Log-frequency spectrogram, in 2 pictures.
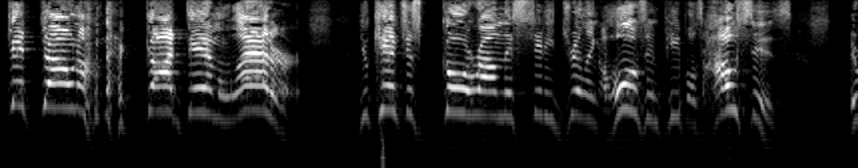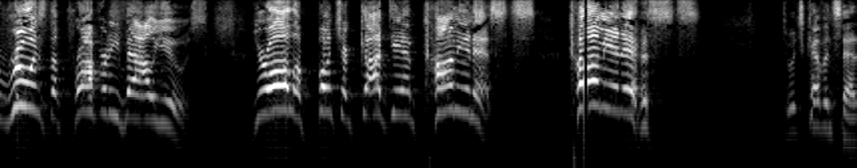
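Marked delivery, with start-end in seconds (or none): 0.1-15.6 very loud, high-pitched, shrill, drawn-out screaming tirade. Retelling how a neighbor screamed at the cable guy: imitating a screaming neighbor.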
